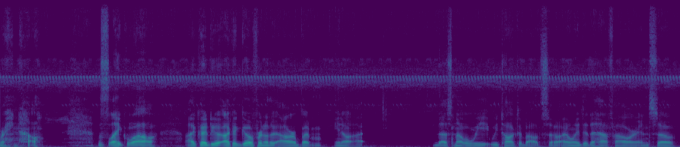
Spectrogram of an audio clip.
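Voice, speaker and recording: A young man with a low baritone voice talks through a casual self-help vlog. His delivery stays fairly flat and rambles, full of restarts and fillers. Crickets and insects chirp around him outdoors. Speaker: vlogger.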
